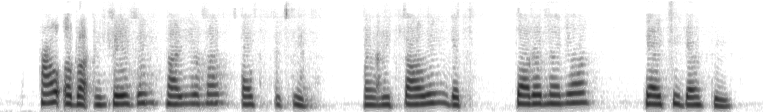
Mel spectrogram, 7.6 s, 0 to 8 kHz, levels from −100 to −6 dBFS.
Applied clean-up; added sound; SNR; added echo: neural mask model DeepFilterNet 3.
